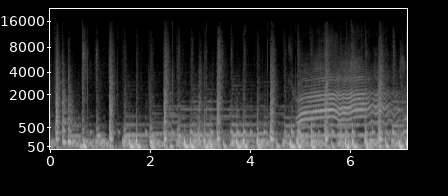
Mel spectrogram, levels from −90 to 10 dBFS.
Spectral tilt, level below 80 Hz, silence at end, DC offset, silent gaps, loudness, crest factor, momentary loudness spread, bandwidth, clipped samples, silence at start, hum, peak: -7.5 dB/octave; -30 dBFS; 0 s; under 0.1%; none; -27 LUFS; 16 dB; 4 LU; 11.5 kHz; under 0.1%; 0 s; none; -10 dBFS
